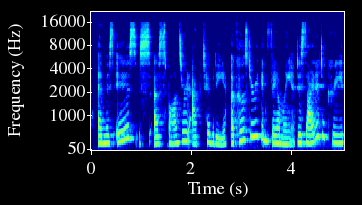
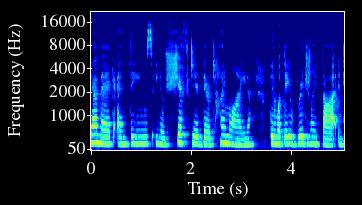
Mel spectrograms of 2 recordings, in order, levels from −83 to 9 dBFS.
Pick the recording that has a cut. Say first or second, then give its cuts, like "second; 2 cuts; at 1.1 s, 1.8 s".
first; 2 cuts; at 2.7 s, 4.0 s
